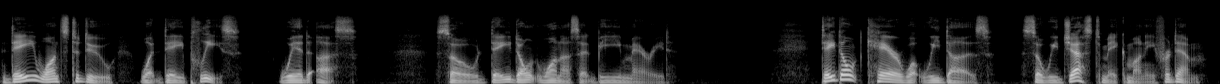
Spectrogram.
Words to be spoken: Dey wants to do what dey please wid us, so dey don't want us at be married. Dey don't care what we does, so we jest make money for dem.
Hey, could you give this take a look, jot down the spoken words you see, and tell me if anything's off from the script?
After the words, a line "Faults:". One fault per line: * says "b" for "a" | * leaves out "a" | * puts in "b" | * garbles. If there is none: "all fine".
Dey wants to do what dey please wid us, so dey don't want us at be married. Dey don't care what we does, so we jest make money for dem.
Faults:
all fine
